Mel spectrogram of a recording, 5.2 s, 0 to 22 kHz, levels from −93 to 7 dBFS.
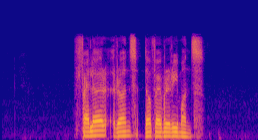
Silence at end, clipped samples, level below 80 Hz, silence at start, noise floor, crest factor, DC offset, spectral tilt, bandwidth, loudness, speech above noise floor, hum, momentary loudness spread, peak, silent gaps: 1.15 s; under 0.1%; -50 dBFS; 1.5 s; -71 dBFS; 16 dB; under 0.1%; -6 dB/octave; 8.2 kHz; -15 LUFS; 57 dB; none; 11 LU; 0 dBFS; none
